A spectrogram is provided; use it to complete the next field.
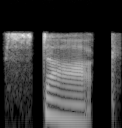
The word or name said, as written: stock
